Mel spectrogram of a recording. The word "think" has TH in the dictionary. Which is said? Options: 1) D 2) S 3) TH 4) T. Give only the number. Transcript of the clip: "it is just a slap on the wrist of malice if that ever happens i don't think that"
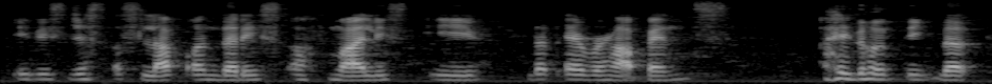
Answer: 4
